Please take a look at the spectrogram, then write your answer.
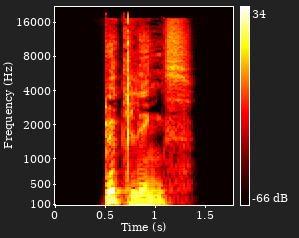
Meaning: genitive singular of Bückling
- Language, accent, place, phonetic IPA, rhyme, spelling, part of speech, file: German, Germany, Berlin, [ˈbʏklɪŋs], -ʏklɪŋs, Bücklings, noun, De-Bücklings.ogg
